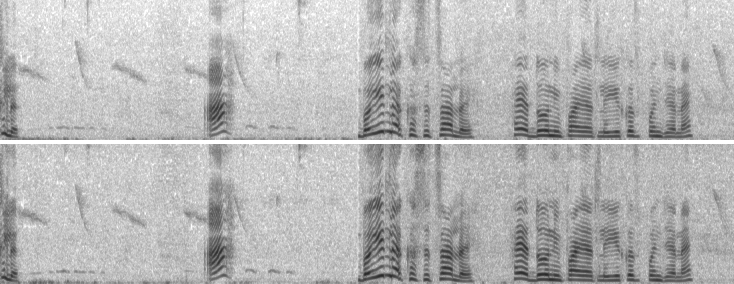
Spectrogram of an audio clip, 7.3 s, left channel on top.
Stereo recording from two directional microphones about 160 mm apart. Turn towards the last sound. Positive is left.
turn(degrees=0)  # may be behind; listen again after turning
